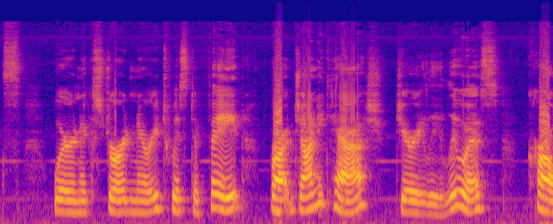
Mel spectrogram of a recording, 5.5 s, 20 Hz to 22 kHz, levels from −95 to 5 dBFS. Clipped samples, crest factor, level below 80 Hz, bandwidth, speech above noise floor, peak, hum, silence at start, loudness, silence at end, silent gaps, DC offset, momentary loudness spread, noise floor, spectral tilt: 0.2%; 14 dB; -52 dBFS; 15.5 kHz; 23 dB; 0 dBFS; none; 0.05 s; -13 LUFS; 0 s; none; under 0.1%; 10 LU; -36 dBFS; -4.5 dB/octave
